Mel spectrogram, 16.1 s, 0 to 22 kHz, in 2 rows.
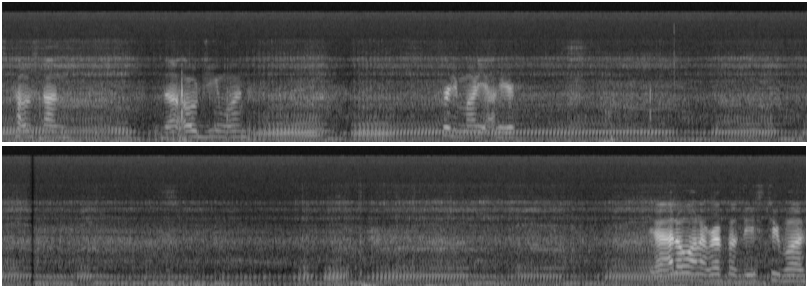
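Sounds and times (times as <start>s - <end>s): dirt bike engine running: 0.0s - 16.0s.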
